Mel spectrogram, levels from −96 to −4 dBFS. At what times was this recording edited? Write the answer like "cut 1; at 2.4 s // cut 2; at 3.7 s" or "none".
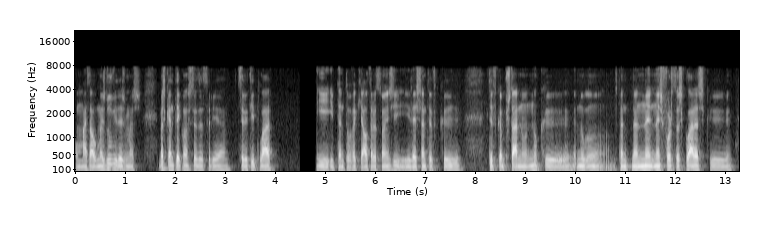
none

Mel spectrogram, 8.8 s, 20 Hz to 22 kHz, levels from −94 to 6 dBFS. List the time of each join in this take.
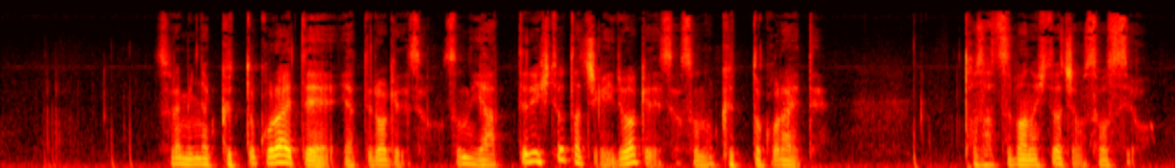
cut 1; at 1.1 s // cut 2; at 7.1 s

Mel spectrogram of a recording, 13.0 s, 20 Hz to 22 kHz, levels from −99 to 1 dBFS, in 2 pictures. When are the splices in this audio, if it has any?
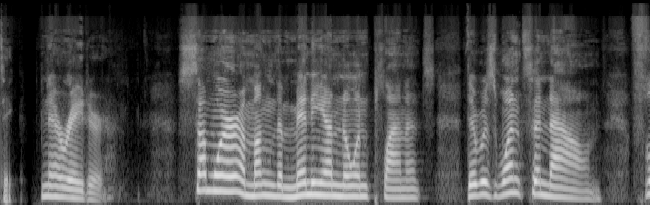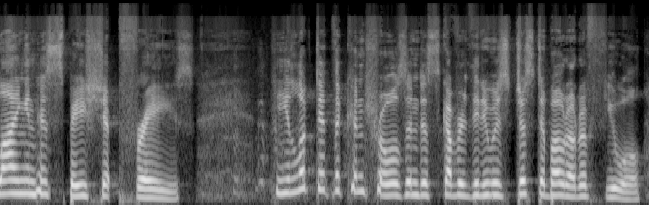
none

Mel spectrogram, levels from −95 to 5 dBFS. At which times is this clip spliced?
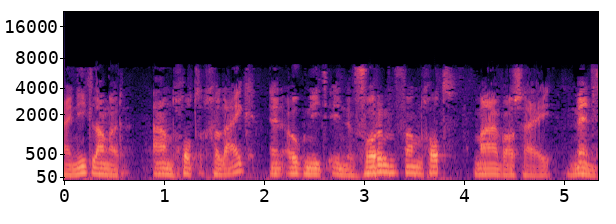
cut 1; at 2.0 s // cut 2; at 4.0 s

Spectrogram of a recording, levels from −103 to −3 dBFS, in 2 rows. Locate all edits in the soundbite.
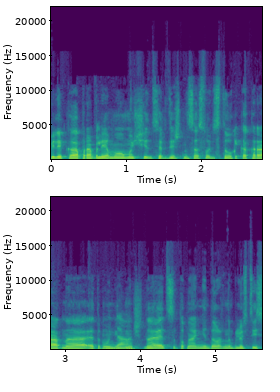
cut 1; at 2.4 s // cut 2; at 3.5 s // cut 3; at 4.6 s

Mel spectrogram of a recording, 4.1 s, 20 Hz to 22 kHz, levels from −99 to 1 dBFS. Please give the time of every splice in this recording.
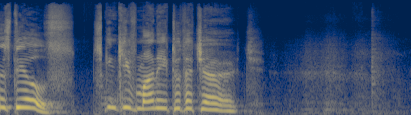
cut 1; at 1.0 s // cut 2; at 1.4 s

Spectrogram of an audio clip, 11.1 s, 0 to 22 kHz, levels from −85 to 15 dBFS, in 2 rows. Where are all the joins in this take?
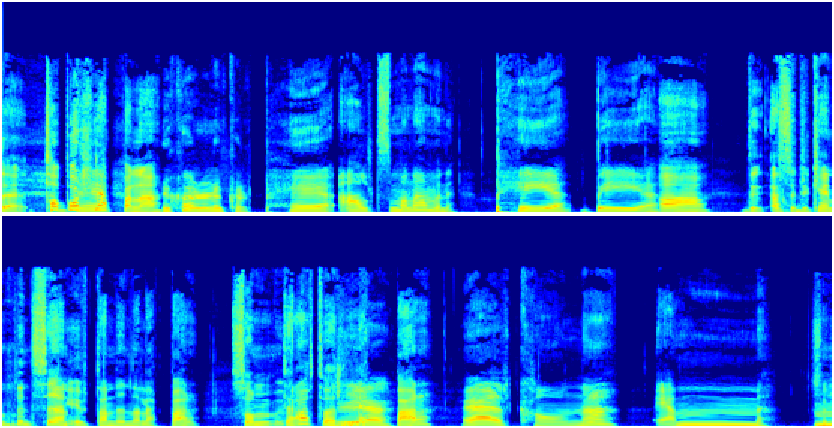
cut 1; at 1.6 s // cut 2; at 2.2 s // cut 3; at 5.6 s // cut 4; at 6.0 s // cut 5; at 7.4 s // cut 6; at 9.9 s

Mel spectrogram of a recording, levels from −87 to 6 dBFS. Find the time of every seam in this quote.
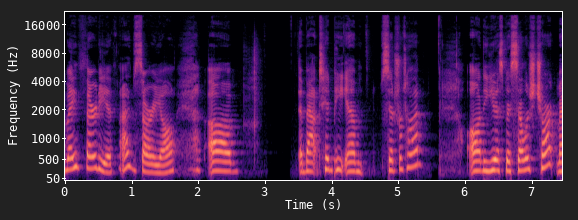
none

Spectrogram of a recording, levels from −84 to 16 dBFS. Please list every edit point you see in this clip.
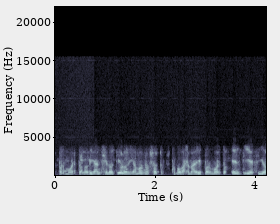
cut 1; at 2.3 s // cut 2; at 2.7 s

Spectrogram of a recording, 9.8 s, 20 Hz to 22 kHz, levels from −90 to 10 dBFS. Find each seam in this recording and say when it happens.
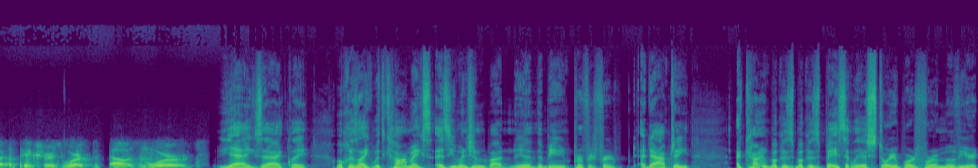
cut 1; at 4.8 s // cut 2; at 5.5 s // cut 3; at 8.0 s

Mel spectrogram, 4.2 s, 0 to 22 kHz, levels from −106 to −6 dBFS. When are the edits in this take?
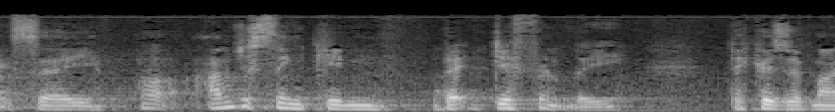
cut 1; at 2.2 s

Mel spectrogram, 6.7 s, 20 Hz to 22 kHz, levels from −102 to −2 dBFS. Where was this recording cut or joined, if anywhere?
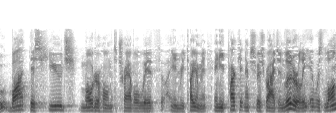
cut 1; at 4.2 s

